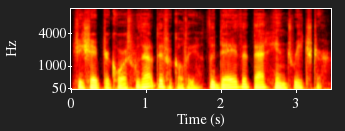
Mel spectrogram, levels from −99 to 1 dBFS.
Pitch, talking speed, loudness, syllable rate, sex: 100 Hz, 225 wpm, -18 LUFS, 6.2 syllables/s, male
